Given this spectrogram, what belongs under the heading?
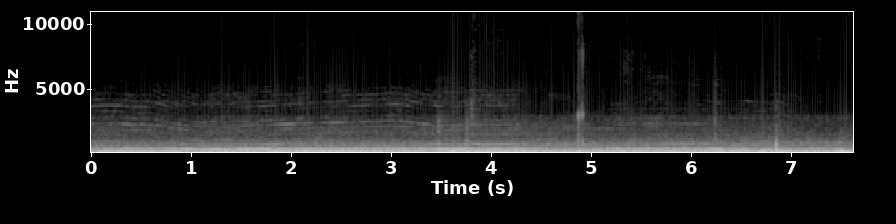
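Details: BMW F10 535i with a weird noise. Low, steady rumble with a faint wavering hum in the mids and a few sharp ticks. Something is off, but the source isn't clear.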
